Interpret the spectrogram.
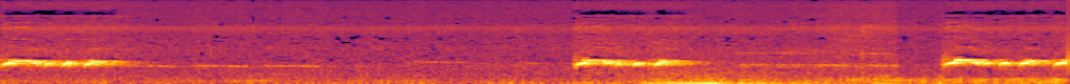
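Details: Zebra dove of a local strain singing, as a lure to start other birds singing. Three pulsing coo phrases about three seconds apart, with faint low rumbling noise between them.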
